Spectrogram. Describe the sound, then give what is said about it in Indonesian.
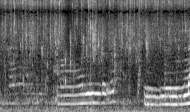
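Steady water runs from a tap, a continuous hiss as hands are rinsed clean under the running stream, while a voice speaks or hums in drawn-out tones over it. “sampai bersih di air mengalir dibilas sampai bersih sudah selesai”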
